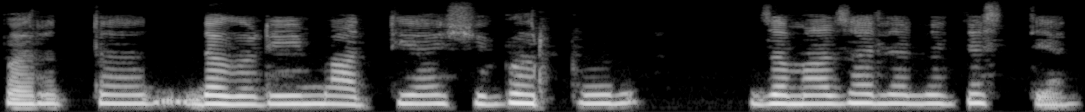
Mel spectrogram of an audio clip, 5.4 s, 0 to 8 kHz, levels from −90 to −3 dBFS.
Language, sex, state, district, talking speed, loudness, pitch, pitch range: Marathi, female, Karnataka, Belgaum, 100 wpm, -21 LUFS, 230 Hz, 220-235 Hz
